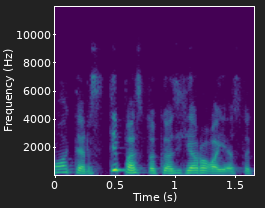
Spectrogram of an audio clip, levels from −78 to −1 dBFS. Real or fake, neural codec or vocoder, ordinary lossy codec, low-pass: real; none; Opus, 16 kbps; 7.2 kHz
